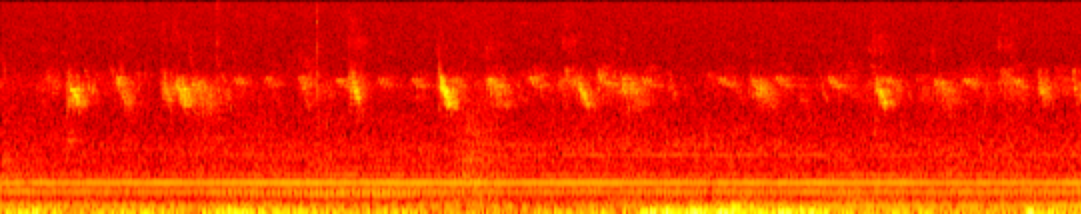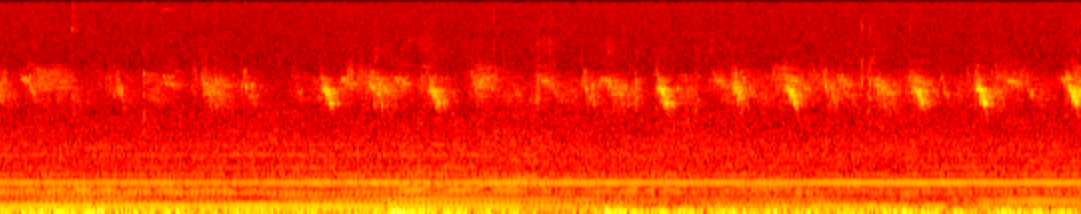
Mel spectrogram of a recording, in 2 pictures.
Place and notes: merscheid, barn yard
On a barn yard near a bigger cow shed. The sound of a generator, the moving animals in the shed, swallows flying around and a plane passing the sky.
Merscheid, Scheune
An einer Scheune in der Nähe einer größeren Kuhherde. Das Geräusch von einem Generator, die sich bewegenden Tiere in der Herde, Schwalben fliegen umher und ein Flugzeug überquert den Himmel.
Merscheid, basse-cour
Dans une basse-cour, à proximité d’une étable à vaches. Le bruit d’un générateur, les animaux qui bougent dans l’étable, des hirondelles qui volent un peu partout et un avion qui traverse le ciel.
Project - Klangraum Our - topographic field recordings, sound objects and social ambiences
